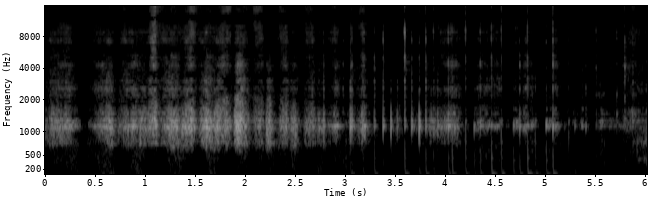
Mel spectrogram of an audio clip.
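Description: Long dark nails scratch the flat, grainy wooden underside and sides of a small hollow box. A dry, scratchy rasp centered around 1 kHz runs steadily for the first two seconds, then breaks into quick, uneven strokes with short gaps between them.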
